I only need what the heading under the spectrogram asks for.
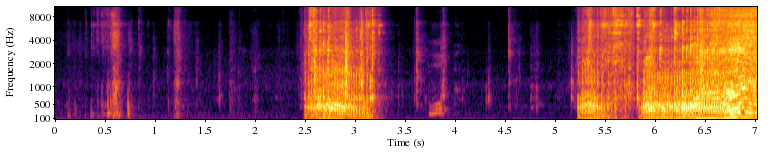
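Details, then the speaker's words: Project chainsaw cutting small wood: revs high, pulls down steadily and recovers cleanly without bogging; cuts clean, though it seems to lean out slightly at the end and chain may need sharpening; carburetor suspected to need servicing. "So she certainly cuts pretty clean."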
